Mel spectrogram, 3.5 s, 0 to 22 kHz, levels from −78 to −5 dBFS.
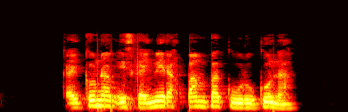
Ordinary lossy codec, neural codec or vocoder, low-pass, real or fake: AAC, 32 kbps; none; 7.2 kHz; real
